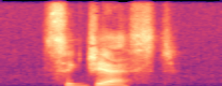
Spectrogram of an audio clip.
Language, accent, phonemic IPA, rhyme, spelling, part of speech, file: English, US, /sə(ɡ)ˈd͡ʒɛst/, -ɛst, suggest, verb, En-us-suggest.ogg
- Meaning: 1. To imply but stop short of explicitly stating (something) 2. To cause one to suppose (something); to bring to one's mind the idea (of something)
